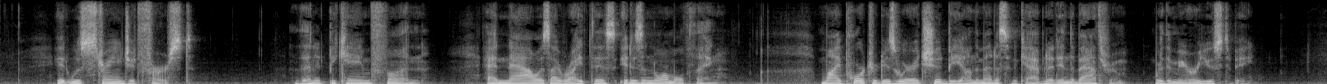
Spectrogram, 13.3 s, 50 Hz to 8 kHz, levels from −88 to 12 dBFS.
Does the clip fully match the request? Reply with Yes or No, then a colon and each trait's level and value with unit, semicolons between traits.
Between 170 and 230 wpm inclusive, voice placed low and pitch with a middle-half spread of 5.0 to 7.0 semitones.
Yes: average, 180 wpm; low, 120 Hz; wide, 5.4 semitones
